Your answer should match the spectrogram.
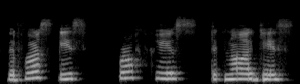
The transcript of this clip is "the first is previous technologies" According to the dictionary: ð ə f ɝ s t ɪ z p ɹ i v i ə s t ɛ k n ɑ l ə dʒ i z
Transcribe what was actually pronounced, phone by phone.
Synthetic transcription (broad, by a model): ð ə f ɝ s t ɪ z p ɹ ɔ f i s t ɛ k n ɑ l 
